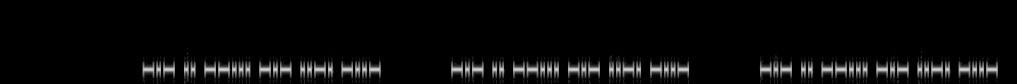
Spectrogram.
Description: Morse code, heard as a keyed tone, about 34 wpm, 700 Hz. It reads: KI7KFX KI7KFX KI7KFX
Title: USA Call Signs - 6 Characters - Repeated 3x - 35wpm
